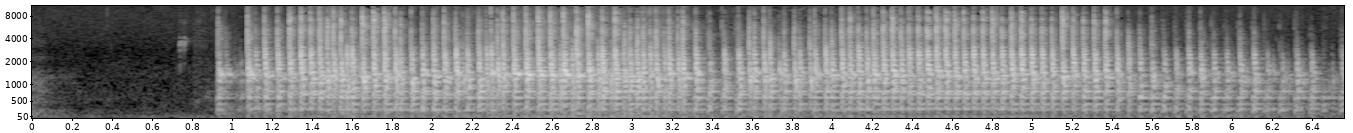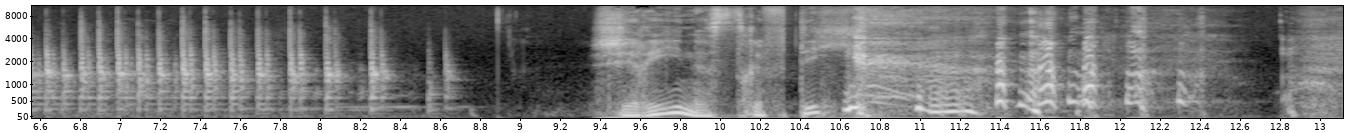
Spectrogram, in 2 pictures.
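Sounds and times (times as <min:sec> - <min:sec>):
game-show prize wheel spinning and rattling: 0:00.8 - 0:08.8
speech: 0:09.5 - 0:12.0
laughter: 0:10.6 - 0:12.5.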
